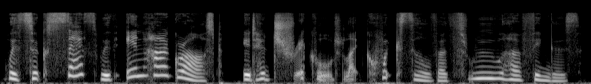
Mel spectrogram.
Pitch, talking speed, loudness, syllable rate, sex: 260 Hz, 130 wpm, -20 LUFS, 4.0 syllables/s, female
